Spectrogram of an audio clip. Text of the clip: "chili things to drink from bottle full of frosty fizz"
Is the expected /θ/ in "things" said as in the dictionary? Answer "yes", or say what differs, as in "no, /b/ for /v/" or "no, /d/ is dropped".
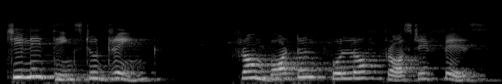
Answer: no, /t/ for /θ/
